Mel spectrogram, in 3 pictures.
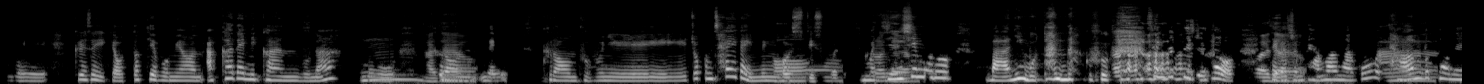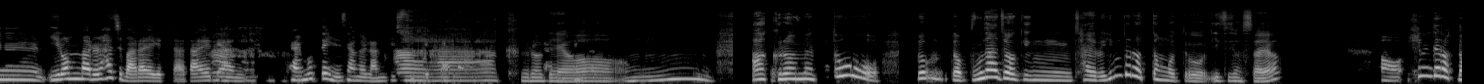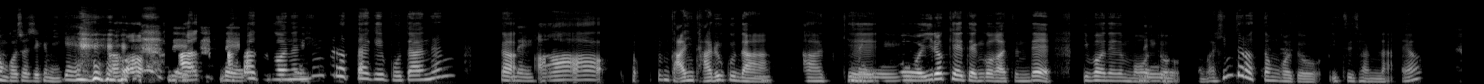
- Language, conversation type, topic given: Korean, podcast, 학교에서 문화적 차이 때문에 힘들었던 경험이 있으신가요?
- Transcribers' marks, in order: distorted speech; other background noise; laugh; laughing while speaking: "못 한다고"; unintelligible speech; unintelligible speech; laugh; tapping; laugh; static; unintelligible speech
